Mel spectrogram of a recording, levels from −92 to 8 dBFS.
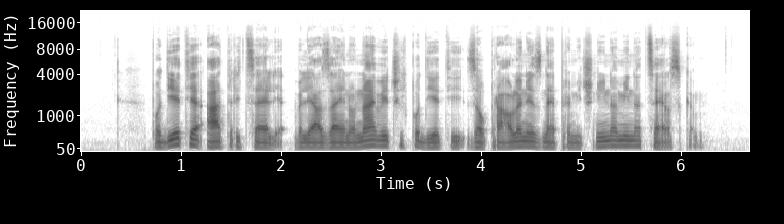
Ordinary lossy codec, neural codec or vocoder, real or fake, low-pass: none; none; real; 19.8 kHz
